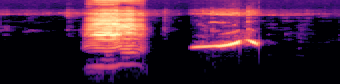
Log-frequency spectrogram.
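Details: Common hill myna, natural whistle used to trigger pet mynas to sing: one harsh, rasping burst, then a smooth whistle sliding upward and ending in a short flick.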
